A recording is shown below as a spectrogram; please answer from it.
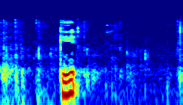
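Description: A few soft computer-keyboard keystrokes in the first half-second or so, then a man says a single short word just under a second in.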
